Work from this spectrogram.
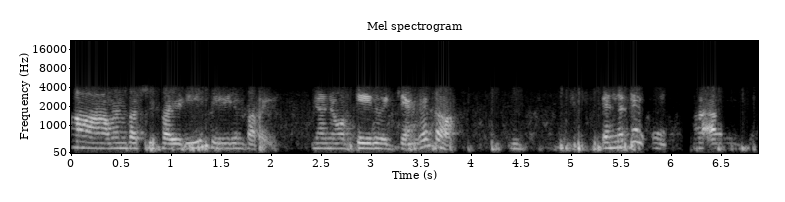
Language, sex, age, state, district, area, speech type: Malayalam, female, 60+, Kerala, Thiruvananthapuram, urban, conversation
